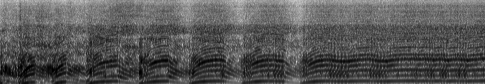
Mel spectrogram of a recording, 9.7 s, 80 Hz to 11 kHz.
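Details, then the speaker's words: Stihl MS194T chainsaw after a fuel/no-start repair, warmed up and cutting wood under load: revs and bogs briefly, then holds a steady high scream in the cut and pulls cleanly: normal running under load. "Not too bad."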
